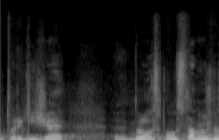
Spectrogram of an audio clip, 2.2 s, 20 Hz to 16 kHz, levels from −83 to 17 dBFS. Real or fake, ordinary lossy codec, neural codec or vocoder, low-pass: fake; AAC, 48 kbps; codec, 44.1 kHz, 7.8 kbps, Pupu-Codec; 14.4 kHz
